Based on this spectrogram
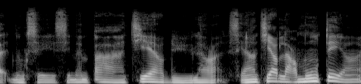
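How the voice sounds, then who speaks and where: The background is silent and the recording very clean. This man's pitch varies in an ordinary way as he talks at a moderate pace. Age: 40s. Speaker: offshore sailing skipper. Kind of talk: interview. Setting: team premises. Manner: halting.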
